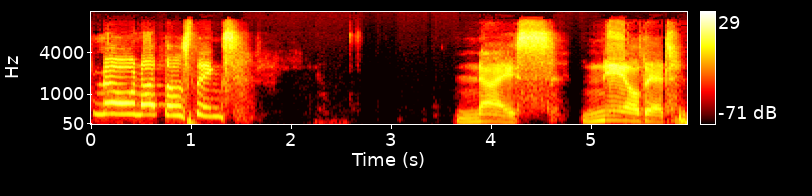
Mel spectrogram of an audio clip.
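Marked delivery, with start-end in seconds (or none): 0.0-1.5 high, slow, stretched-out, cartoonish mock dismay. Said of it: "I was like".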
